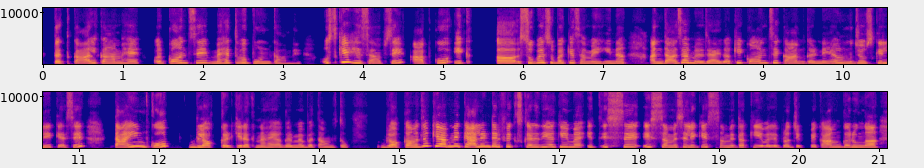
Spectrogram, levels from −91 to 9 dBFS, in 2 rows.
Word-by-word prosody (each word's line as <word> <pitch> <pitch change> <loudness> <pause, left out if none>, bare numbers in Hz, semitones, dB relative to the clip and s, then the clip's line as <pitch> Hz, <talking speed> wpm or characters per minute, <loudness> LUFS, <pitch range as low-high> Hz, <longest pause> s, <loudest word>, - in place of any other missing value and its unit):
तत्काल 265 +3 +1
काम 305 0 -5
हैं 315 +3 -1 0.2
और 285 - +1
कौन 335 +3 0
से 365 +2 +1
महत्वपूर्ण 285 -4 -3
काम 190 -5 -11
हैं। 205 +3 -19 0.3
उसके 360 +6 +4
हिसाब 255 -9 -3
से 370 +6 +1
आपको 245 +10 -1
एक 310 -1 +2 0.4
अ, 255 -1 +6
सुबह-सुबह 335 +4 0
के 355 - -2
समय 275 -5 -5
ही 240 - -5
ना, 290 +6 -1 0.3
अंदाज़ा 275 +7 +3
मिल 260 -8 -2
जाएगा 220 +3 -1
कि, 360 +4 -2
कौन 320 +1 -5
से 370 +2 -2
काम 240 -7 -4
करने 230 -3 -5
हैं 290 +6 -5
और 335 - -3
मुझे 285 0 -6
उसके 305 +1 -2
लिए 290 +1 -1
कैसे 430 - 0 0.4
टाइम 400 +2 +6
को - - +1 0.4
ब्लॉक 280 +5 +3
करके 235 +2 +1
रखना 225 -1 -2
है। 235 +3 -4
अगर 230 -1 -3
मैं 235 0 -5
बताऊँ 195 -1 -6
तो, 210 - -8 0.4
ब्लॉक 250 +4 +1
का 315 -1 +4
मतलब 400 +10 +2
कि - - +10
आपने 425 +1 +6
कैलेंडर 395 +5 +6
फ़िक्स 390 0 -1
कर 310 0 +2
दिया 345 +3 0
कि, 355 +2 0
"मैं 340 0 -1
इत 270 - -6
इससे 350 +1 0 0.2
इस 340 - -6
समय 310 -2 -2
से 330 +1 -1
लेके 290 +1 0
इस 325 - -8
समय 275 -3 -7
तक 305 - -5
ये 255 0 +2
वाले 245 -1 -3
प्रोजेक्ट 225 -1 -6
पे - - -3
काम 280 +9 0
करूँगा, 290 -1 +1
295 Hz, 200 wpm, -23 LUFS, 245-335 Hz, 0.4 s, कि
